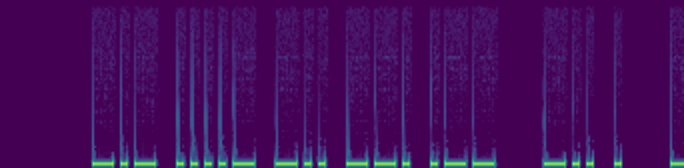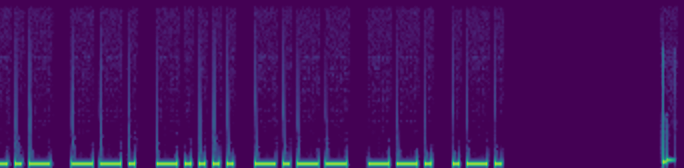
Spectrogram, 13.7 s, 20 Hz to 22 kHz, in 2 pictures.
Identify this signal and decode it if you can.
Morse code, heard as a keyed tone, about 17 wpm, 700 Hz. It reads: K4DGW DE KG6YGR
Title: USA Callsign DE Callsign 17wpm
